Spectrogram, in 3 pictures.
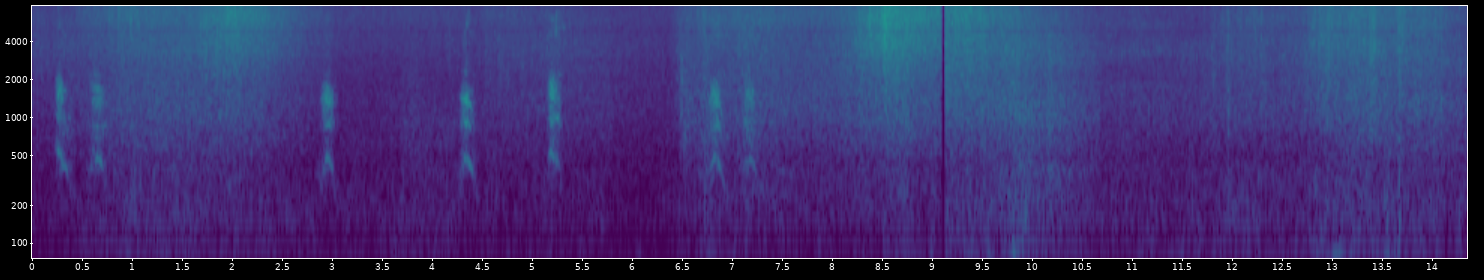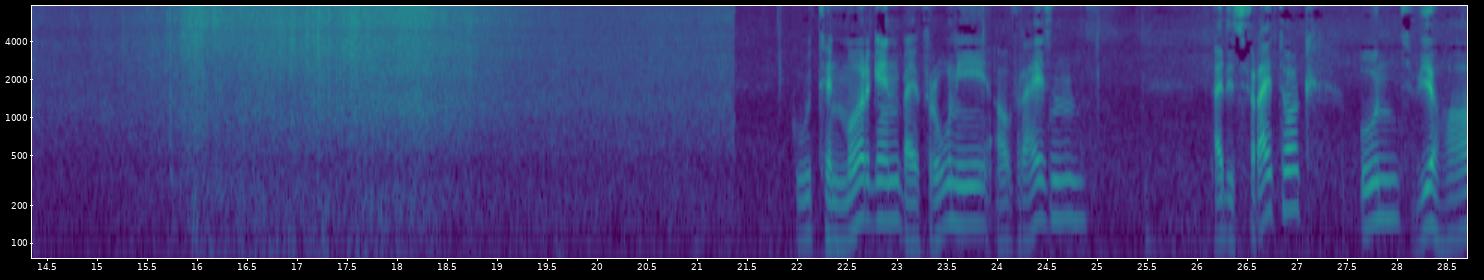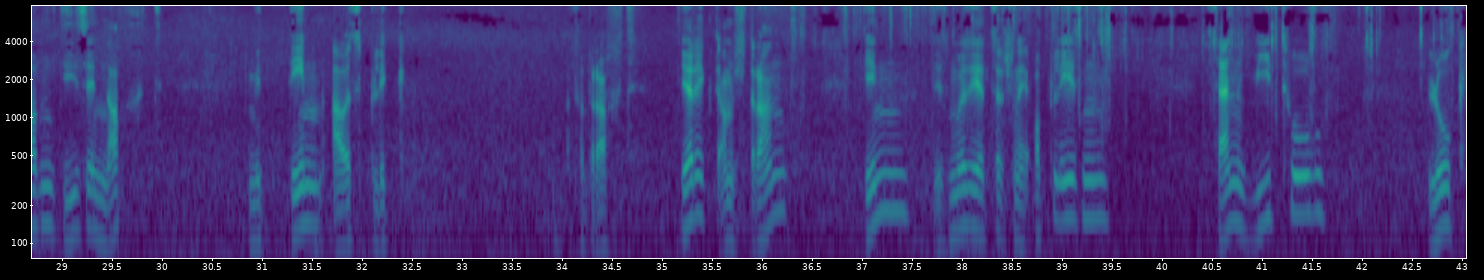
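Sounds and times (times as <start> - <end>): waves washing onto sandy beach: 0.0 - 21.4
dog barking: 0.2 - 0.9, 2.9 - 3.1, 4.3 - 5.4, 6.7 - 7.4.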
